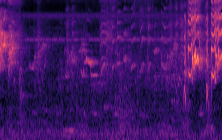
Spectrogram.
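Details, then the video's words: Jalak rio-rio myna recorded wild, as a lure for training captive birds: a harsh opening burst, soft scattered whistles and chirps, then a loud grating chatter at the end. "Suara jalak Rio-Rio asli alam// pancingan untuk jalak Rio-Rio bahan"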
